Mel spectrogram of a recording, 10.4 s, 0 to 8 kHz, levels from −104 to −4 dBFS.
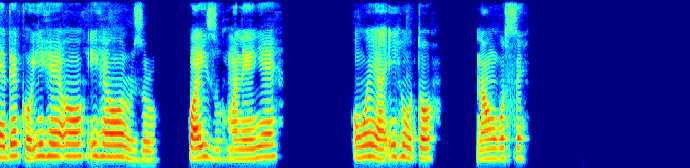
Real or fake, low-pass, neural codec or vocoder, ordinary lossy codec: real; none; none; none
